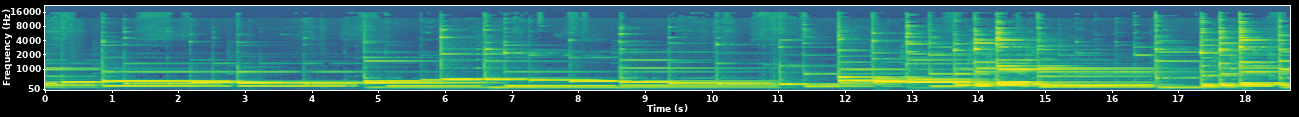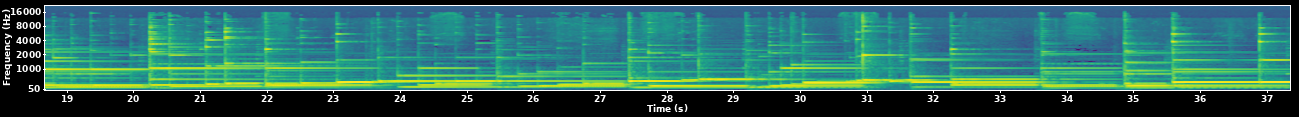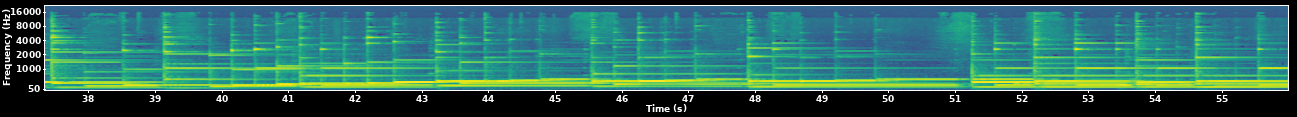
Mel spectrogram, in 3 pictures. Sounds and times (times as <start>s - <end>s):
Musical instrument: 0.0s - 56.0s.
